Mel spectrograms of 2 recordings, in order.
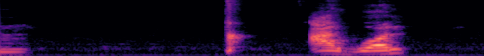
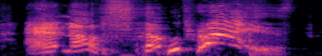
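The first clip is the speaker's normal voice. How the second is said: laughing disbelief; 7 semitones higher, 7 dB louder, slower than usual. Real, not acted. Laughing at Jez falling asleep.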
